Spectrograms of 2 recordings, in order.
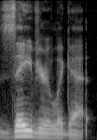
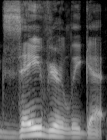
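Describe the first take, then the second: First: The first syllable of Leggett sounds like leg. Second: The first syllable of Leggett rhymes with league. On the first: The speaker calls it wrong. "not leg" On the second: The speaker calls it right. "It's Leggett, like the N F L ... National Football League"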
